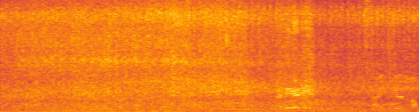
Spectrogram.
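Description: A vehicle's engine idling with a low, steady hum, under the voices of people standing close by, with a brief spoken burst about three seconds in.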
